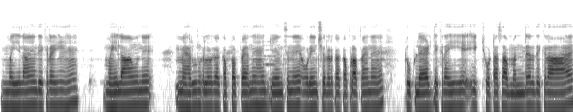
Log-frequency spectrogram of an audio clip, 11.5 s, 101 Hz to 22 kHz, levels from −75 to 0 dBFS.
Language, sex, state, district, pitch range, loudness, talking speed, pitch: Hindi, male, Jharkhand, Jamtara, 130-140 Hz, -20 LUFS, 160 wpm, 135 Hz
